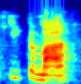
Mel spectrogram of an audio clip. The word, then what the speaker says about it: jicama: with prebiotics is called jicama it's actually it's supposed to be pronounced hikama uh but uh our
